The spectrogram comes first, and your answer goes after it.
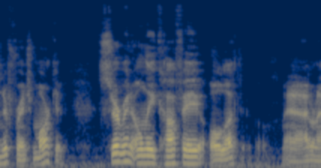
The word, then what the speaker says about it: café au lait: coffee shops in the French market, serving only café au lait. I don't know how to say this. Café au lait. I'll spell it so y'all know what it says.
